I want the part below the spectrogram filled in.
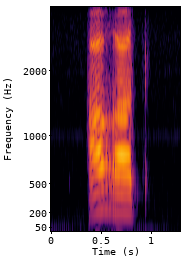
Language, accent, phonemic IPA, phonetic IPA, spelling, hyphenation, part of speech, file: Armenian, Eastern Armenian, /ɑˈʁɑt/, [ɑʁɑ́t], աղատ, ա‧ղատ, noun, Hy-աղատ.ogg
- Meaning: 1. supplication 2. caress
